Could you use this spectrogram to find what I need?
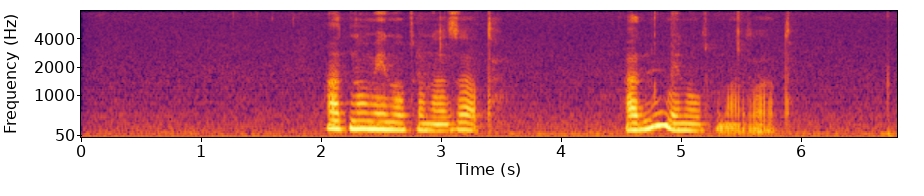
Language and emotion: Russian, sad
